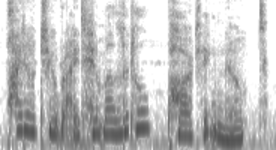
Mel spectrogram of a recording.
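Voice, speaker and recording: A creaky, wistful witch. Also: a little high, big pitch swings, brisk, heavily acted. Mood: rueful. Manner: rueful, quietly sad, sighing. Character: wistful witch, once cheerful, now sad. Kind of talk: video game voice acting.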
